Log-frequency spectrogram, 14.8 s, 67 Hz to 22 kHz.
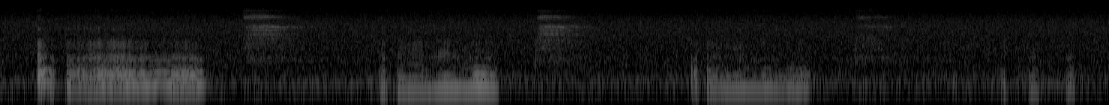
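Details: A 13-year-old male brown tabby Maine Coon cat, sleeping soundly, snores in slow, rumbling, low-pitched breaths repeating about every four seconds.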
